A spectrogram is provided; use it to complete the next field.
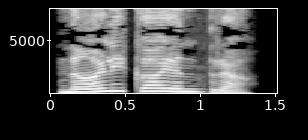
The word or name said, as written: ನಾಳಿಕಾಯಂತ್ರ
